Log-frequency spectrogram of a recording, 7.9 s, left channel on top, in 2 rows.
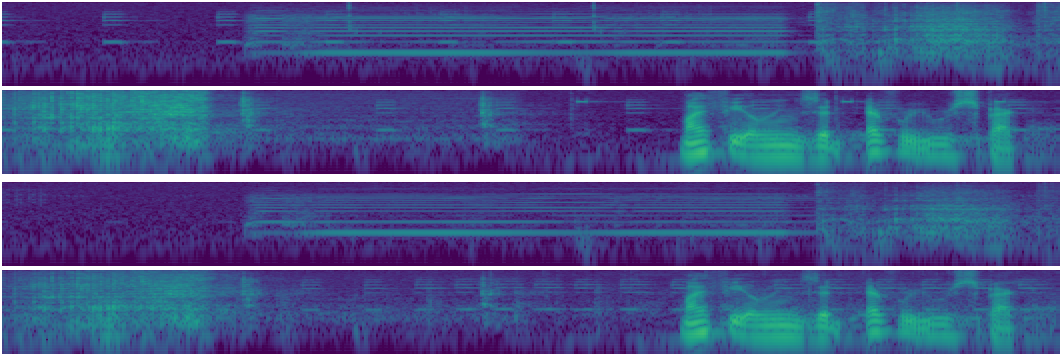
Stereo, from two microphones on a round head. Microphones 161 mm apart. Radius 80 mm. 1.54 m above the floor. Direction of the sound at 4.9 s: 50° left (ahead or behind).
